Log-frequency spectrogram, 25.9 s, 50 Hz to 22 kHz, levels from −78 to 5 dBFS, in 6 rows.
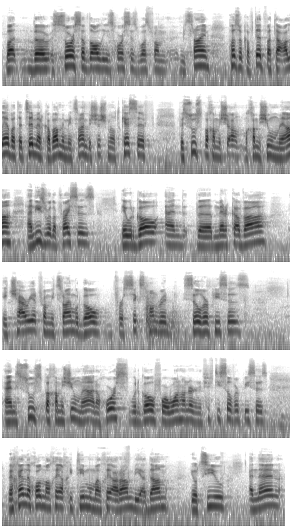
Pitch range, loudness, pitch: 170-205 Hz, -18 LUFS, 185 Hz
